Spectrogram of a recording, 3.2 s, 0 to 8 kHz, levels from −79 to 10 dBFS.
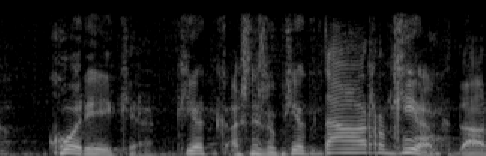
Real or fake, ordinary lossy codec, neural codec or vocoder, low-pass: fake; MP3, 64 kbps; codec, 16 kHz, 16 kbps, FreqCodec, larger model; 7.2 kHz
